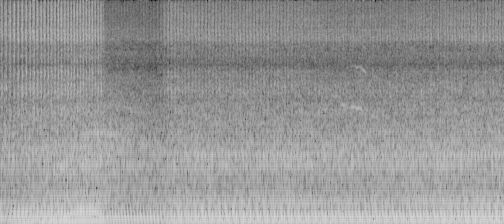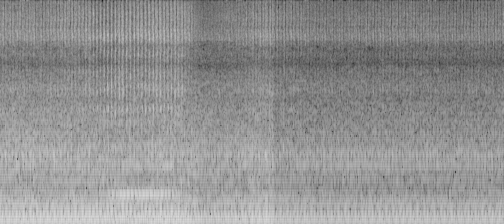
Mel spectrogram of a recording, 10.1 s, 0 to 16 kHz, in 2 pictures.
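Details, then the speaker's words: Ridgid generator's Yamaha MZ360 single-cylinder engine, about 10 years old, idle 4 years, after carburetor cleaning. Speed sags and climbs unevenly instead of holding steady. Throttle hanging up, possibly running lean; owner plans pilot jet adjustment and to recheck the carburetor. "Okay, the throttle is sticking a bit, and it also might be running a bit lean."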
